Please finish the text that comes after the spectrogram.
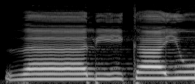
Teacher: Maka cara membacanya adalah huruf ya dipanjangkan sepanjang 2 harokat ya. Jadi waw ini fungsinya sebagai pemanjang, jangan dibaca. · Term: mad tabi'i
